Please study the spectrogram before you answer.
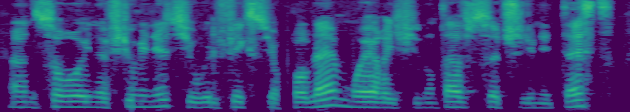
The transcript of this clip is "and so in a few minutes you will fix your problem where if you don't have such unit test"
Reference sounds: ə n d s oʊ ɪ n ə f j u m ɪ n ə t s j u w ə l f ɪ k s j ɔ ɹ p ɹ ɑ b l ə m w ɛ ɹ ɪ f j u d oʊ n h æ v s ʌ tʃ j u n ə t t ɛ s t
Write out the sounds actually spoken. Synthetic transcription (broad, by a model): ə n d s oʊ ɪ n ə f j u m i n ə t s j u w ə l f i k s j ɔ ɹ p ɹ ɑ b l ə m w ɛ ɹ ɪ f j u d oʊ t h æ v s ʌ tʃ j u n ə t t ɛ s t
